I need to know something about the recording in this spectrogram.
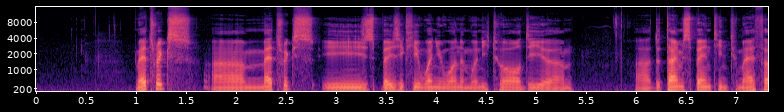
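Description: A man speaks calmly into a microphone.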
